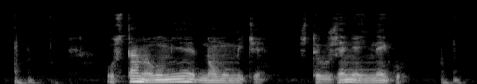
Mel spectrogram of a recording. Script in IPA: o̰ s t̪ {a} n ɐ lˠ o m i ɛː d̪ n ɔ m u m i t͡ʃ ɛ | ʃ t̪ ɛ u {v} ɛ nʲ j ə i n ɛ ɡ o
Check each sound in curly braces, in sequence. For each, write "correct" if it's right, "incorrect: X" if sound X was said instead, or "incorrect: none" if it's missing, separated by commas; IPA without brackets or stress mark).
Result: correct, incorrect: ʒ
